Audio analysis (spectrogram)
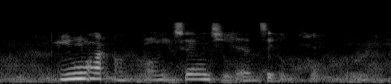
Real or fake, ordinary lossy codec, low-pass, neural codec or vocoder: fake; AAC, 48 kbps; 7.2 kHz; codec, 16 kHz, 1 kbps, FreqCodec, larger model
